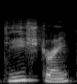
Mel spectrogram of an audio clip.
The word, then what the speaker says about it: distraint: s t r a i n t um pronounced distraint uh spelled a little bit differently but um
